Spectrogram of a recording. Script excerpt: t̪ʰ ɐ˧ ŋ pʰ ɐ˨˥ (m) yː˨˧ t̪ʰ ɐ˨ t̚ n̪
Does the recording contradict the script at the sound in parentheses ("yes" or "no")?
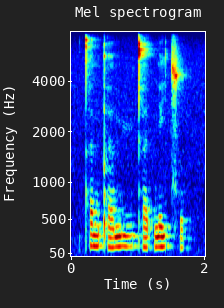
no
